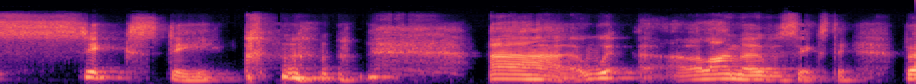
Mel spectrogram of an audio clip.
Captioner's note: chuckles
